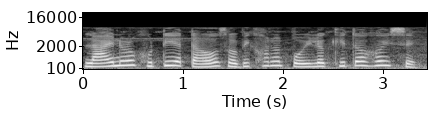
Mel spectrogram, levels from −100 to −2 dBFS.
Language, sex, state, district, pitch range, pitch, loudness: Assamese, female, Assam, Kamrup Metropolitan, 230-295 Hz, 260 Hz, -14 LUFS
